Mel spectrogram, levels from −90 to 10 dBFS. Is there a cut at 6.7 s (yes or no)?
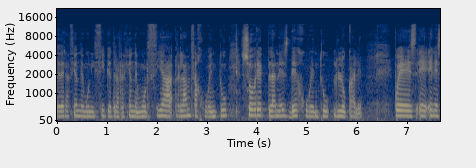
yes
